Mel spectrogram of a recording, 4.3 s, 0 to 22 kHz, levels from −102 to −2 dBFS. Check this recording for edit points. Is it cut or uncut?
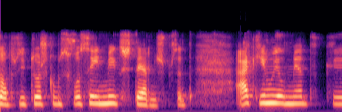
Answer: uncut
